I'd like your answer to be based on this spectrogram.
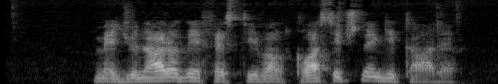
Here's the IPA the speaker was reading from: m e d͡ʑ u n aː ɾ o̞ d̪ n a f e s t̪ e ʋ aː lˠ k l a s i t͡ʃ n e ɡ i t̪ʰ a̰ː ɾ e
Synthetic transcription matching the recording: m e d͡ʑ u n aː ɾ o̞ d̪ n i f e s t̪ i ʋ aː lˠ k l a s i t͡ʃ n e ɡ i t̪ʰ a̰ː ɾ e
